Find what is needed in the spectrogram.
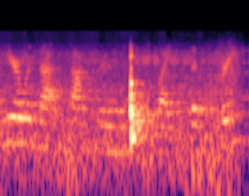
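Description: Faint, off-microphone voice of an audience member asking a question, with one sharp click a little over a second in.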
